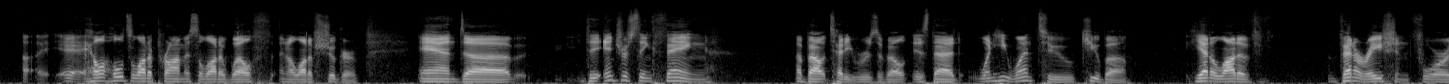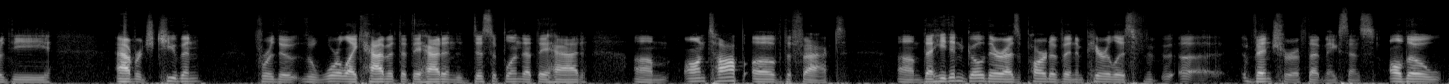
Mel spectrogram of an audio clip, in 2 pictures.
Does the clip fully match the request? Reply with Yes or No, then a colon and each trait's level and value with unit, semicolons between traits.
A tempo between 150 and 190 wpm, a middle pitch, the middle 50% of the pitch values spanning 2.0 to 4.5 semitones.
No: average, 165 wpm; low, 125 Hz; average, 3.7 semitones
